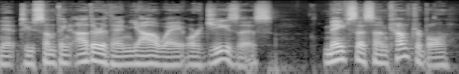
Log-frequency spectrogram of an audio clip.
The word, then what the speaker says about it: Yahweh: The Torah and Jewish tradition hold that God's name is something similar to what we pronounce in English the vowels Y-H-W-H, or as I made reference to earlier, Yahweh, which is what we think to be the correct pronunciation of the name of God.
